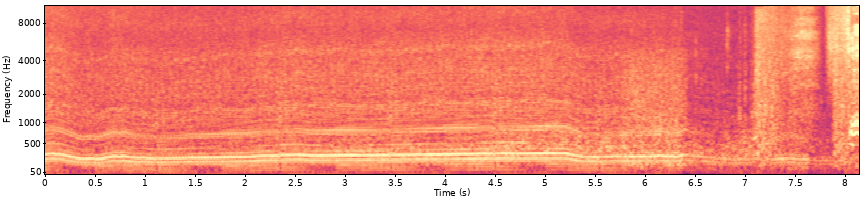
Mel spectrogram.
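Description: A car engine in the BeamNG.Drive driving game pulls steadily in third gear, its hum rising slightly and then dropping, before the sound breaks into scattered rougher bursts near the end.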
